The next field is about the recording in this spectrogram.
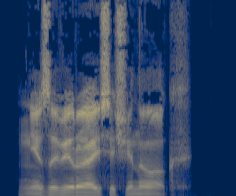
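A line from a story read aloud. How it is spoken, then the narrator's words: Icy, chilling tone. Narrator (Russian): леденящим тоном проговорил я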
